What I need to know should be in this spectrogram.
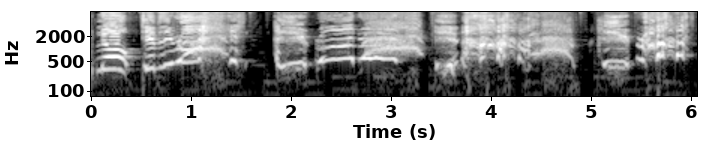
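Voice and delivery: very high screamed warnings; panicked shrieking. Real, not acted. Player urges Dibsy to run from a team, panicked shrieking. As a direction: scream for them to flee. Fleeing enemies in game.

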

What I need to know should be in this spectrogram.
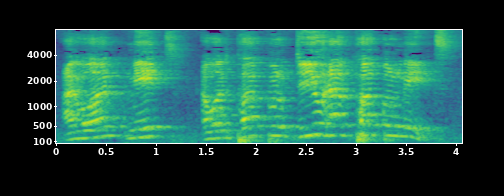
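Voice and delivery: high, loud pushy customer voice; demanding lady customer. Retold or imitated. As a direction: mimic a shrill old lady demanding meat. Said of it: "And she's just like".

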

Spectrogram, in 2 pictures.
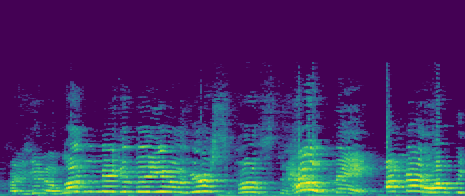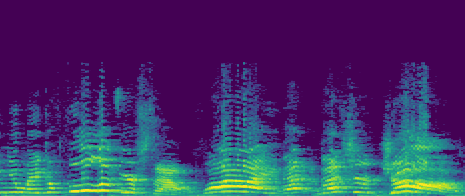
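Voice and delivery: loud high-pitched bickering; heated argument. Real, not acted. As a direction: bicker loudly with your sibling. Siblings arguing loudly.

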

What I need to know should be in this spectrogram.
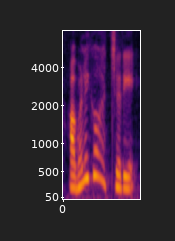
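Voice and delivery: plain reading voice

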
